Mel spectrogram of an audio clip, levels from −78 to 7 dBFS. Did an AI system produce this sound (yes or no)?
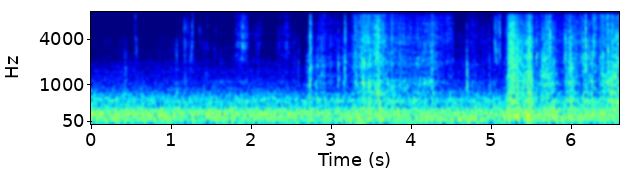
yes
